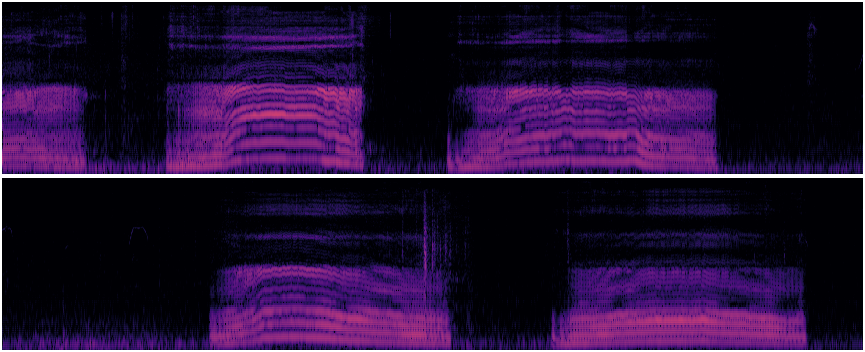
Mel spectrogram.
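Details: Angry kitten giving four long, drawn-out yowls, each about a second and a half, rising then falling in a smooth arch with rich harmonics, separated by short quiet gaps.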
